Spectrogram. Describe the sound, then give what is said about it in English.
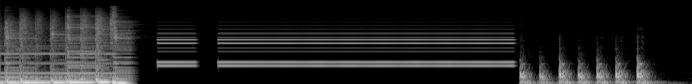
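A quick series of about eight sharp knocks on a door, loud, following a short musical bit and a steady electronic tone. No one speaks. “Listen, someone's knocking at the door.”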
